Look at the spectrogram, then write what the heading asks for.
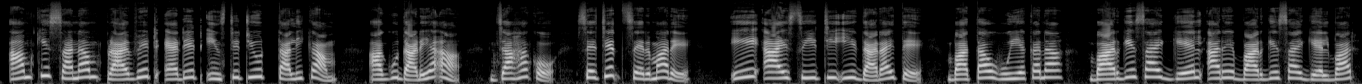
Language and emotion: Santali, neutral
